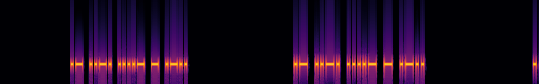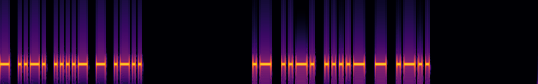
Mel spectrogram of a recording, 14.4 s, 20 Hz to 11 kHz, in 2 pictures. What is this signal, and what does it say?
Morse code, heard as a keyed tone, about 32 wpm, 700 Hz. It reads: AF4TL AF4TL AF4TL AF4TL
